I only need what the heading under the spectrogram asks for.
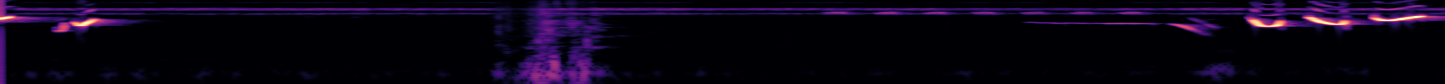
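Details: Common iora calling a rival: a couple of quick whistled notes at the start, a dull knock, a thin flat whistle, then three bright rising whistles at the end over a constant high tone.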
